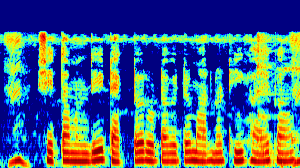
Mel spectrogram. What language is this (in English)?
Marathi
